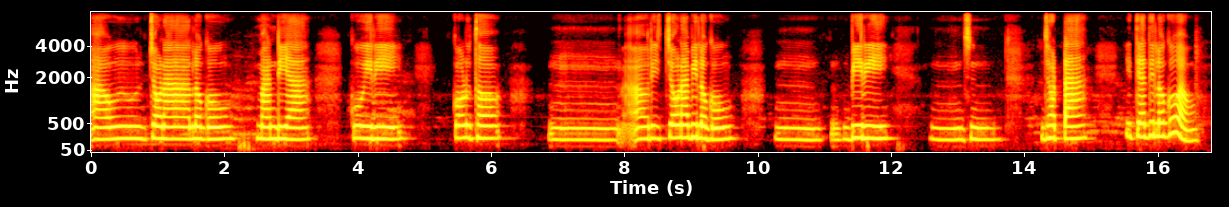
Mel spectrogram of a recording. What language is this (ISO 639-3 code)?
ori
